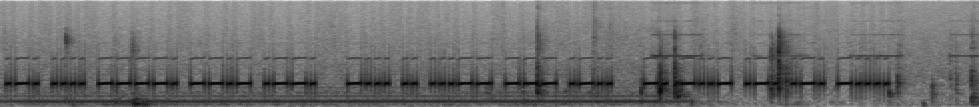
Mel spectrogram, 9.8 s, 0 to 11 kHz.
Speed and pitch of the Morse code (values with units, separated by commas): 26 wpm, 620 Hz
